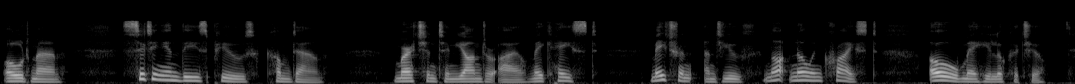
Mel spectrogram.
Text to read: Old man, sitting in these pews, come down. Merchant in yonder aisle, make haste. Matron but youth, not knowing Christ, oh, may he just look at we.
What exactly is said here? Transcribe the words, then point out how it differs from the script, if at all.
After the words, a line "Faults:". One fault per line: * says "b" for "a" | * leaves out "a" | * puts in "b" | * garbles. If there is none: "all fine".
Old man, sitting in these pews, come down. Merchant in yonder aisle, make haste. Matron and youth, not knowing Christ, oh, may he look at you.
Faults:
* says "and" for "but"
* leaves out "just"
* says "you" for "we"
